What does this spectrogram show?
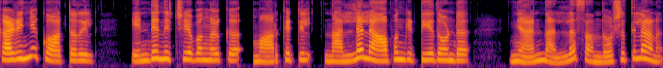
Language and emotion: Malayalam, happy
